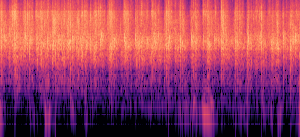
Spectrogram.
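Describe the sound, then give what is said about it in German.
Sustained applause from an audience thanking two speakers at the close of a talk event: a dense wash of many hands clapping at a steady, loud level for several seconds, with a few faint voices mixed in. “Kräftigen Applaus und herzliches Dankeschön”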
